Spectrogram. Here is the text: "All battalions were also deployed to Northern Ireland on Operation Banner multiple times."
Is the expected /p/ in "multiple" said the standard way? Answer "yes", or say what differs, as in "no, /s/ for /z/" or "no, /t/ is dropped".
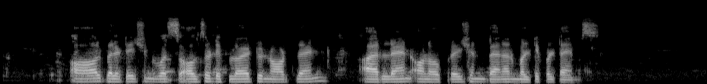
yes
